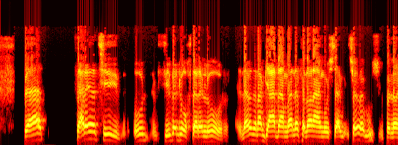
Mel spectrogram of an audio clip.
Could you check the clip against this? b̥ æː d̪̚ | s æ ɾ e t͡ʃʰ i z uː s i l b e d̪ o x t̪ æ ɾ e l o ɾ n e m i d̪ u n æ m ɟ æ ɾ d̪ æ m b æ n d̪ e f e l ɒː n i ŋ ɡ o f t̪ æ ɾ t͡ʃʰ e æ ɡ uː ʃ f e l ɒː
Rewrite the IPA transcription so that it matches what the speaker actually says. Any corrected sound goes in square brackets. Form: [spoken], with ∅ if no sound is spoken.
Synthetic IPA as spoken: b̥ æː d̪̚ | s æ ɾ e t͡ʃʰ i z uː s i l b e d̪ o x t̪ æ ɾ e l o ɾ n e m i d̪ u n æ m ɟ æ ɾ d̪ æ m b æ n d̪ e f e l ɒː n [æ] ŋ ɡ o [ʃ] t̪ æ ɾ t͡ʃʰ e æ ɡ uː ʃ f e l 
